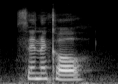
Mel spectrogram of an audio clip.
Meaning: 1. Of or relating to the belief that human actions are motivated only or primarily by base desires or selfishness 2. Skeptical of the integrity, sincerity, or motives of others
- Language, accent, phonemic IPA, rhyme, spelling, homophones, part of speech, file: English, US, /ˈsɪnɪkəl/, -ɪnɪkəl, cynical, sinical, adjective, En-us-cynical.ogg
